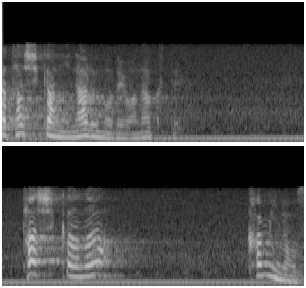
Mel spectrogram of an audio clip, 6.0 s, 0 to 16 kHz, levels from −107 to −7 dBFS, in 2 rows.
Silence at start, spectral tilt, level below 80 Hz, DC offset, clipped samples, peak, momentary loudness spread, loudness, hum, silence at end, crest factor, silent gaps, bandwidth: 0 s; -4 dB/octave; -66 dBFS; under 0.1%; under 0.1%; -18 dBFS; 22 LU; -38 LUFS; none; 0 s; 22 dB; none; 5 kHz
